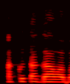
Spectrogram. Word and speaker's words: Akutagawa: For example, the pronunciation of the syllable wa is pronounced very frequently as va, so Kawabata becomes Kawabata, Akutagawa becomes Akutagawa, and of course, the famous motorcycle brand Kawasaki also becomes Kawasaki.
